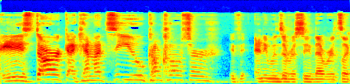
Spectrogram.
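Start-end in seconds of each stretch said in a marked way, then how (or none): 0.0-2.6 comedy-sketch talking goat voice, pitched up. Describing a comedy skit, quoting the talking goat: Adam Sandler goat voice. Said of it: "the Adam Sandler skit of, like, the goat".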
